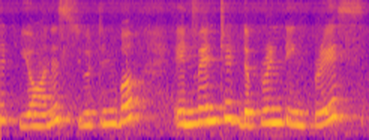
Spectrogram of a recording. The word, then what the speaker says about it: Johannes: it is honest as it is a german word so there is no j pronunciation he had to pronounce it and pronounce it johannes gutenberg invented the printing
